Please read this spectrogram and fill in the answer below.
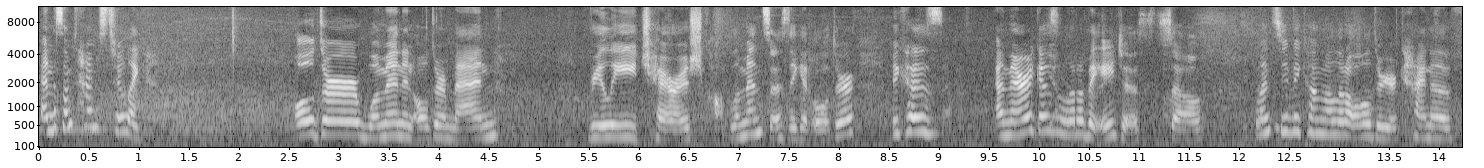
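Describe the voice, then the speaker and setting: Chatty high-voiced woman on a noisy street. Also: lively intonation, moderate pace. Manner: informal, chatty, laughs easily. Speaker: street photographer, guest. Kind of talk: casual on-the-street interview chat. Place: outdoors on a city street. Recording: noisy city street with traffic.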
